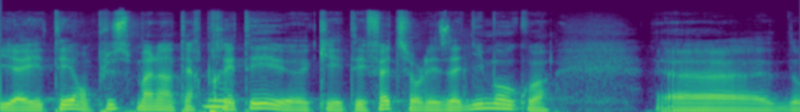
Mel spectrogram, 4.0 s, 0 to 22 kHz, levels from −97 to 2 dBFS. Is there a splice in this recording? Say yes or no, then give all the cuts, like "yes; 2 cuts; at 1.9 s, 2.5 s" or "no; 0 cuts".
no; 0 cuts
